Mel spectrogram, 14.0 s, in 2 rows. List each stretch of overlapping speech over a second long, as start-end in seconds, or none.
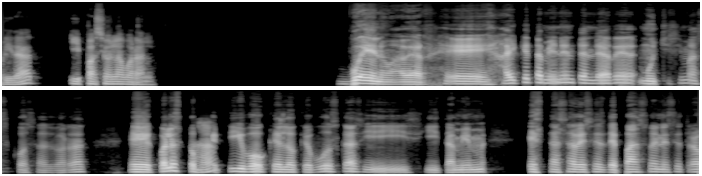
none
